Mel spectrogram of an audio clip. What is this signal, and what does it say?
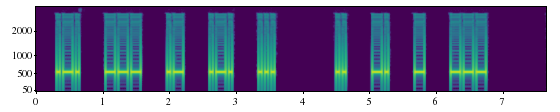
Morse code, heard as a keyed tone, about 25 wpm, spaced as for 15 wpm, 550 Hz. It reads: ROARS INTO
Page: news-headlines-in-morse-code-at-15-wpm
